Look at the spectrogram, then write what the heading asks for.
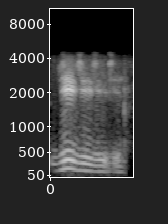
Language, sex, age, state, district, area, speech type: Urdu, male, 18-30, Bihar, Araria, rural, conversation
